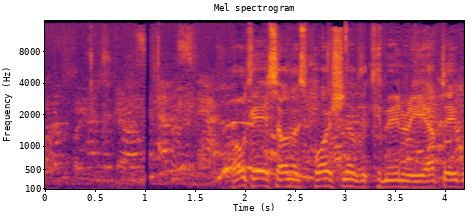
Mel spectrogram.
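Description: Men and women chat together in a room.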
